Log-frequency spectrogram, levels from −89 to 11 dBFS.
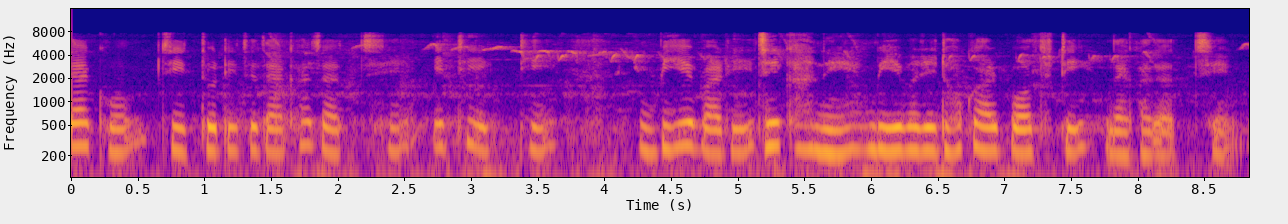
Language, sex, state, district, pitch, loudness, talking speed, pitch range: Bengali, female, West Bengal, Jalpaiguri, 235 Hz, -16 LUFS, 110 wpm, 225-250 Hz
